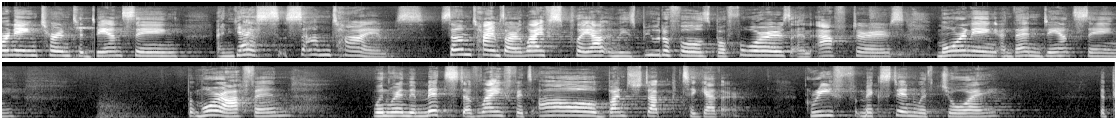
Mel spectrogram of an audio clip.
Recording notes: Sermons from Old South Church in Boston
